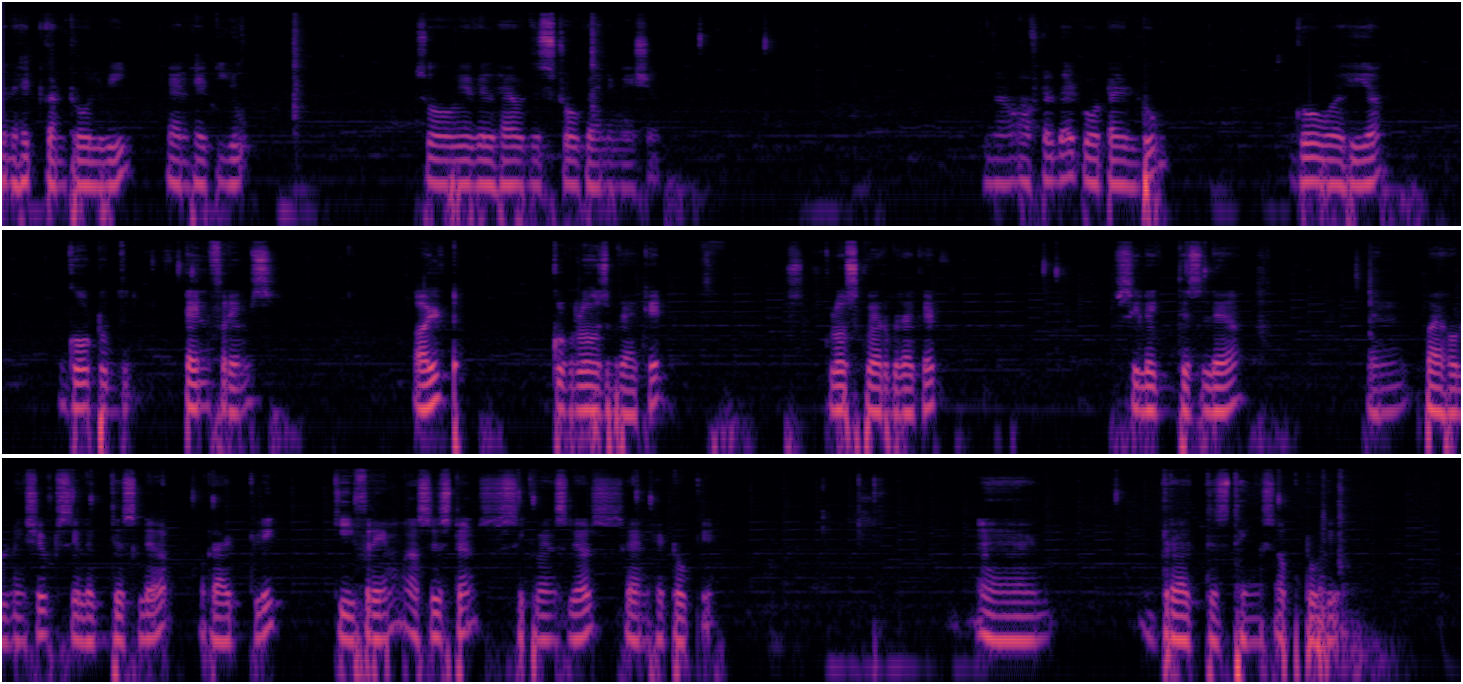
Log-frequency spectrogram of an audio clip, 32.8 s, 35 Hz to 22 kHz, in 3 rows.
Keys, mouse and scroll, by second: 0.1 ctrl+v, 1.4 u, 2.0 space, 4.2 space, 5.2 click, 5.9 u, 9.0 =, 9.4 =, 12.2 click, 15.0 alt+], 18.7 click, 20.4-21.2 scroll up 1, 22.4 shift+click, 23.3 right click, 24.4 click, 28.0 -, 28.2 -, 28.4 -, 28.9 -, 30.2-31.8 drag, 31.8 space.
